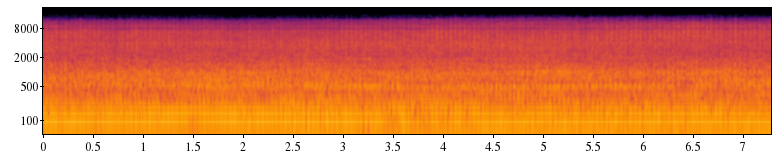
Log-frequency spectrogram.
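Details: Craftsman DYT4000 lawn tractor, just fully fixed up: the small engine holds a steady low chug with no knocks or surging; running normally.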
